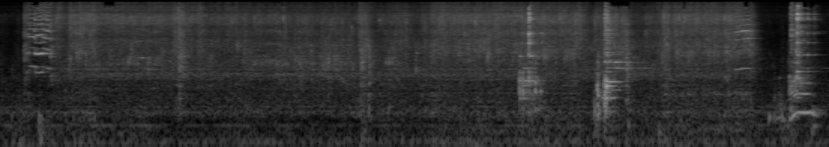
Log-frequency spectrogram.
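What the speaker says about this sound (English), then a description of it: "we are going to go ahead and wash this bowl" A bowl being washed in a kitchen sink full of dishwater, with steady splashing and sloshing, occasional louder clunks and swishes, close by and without talk.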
